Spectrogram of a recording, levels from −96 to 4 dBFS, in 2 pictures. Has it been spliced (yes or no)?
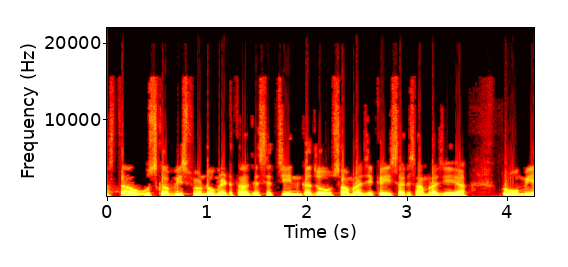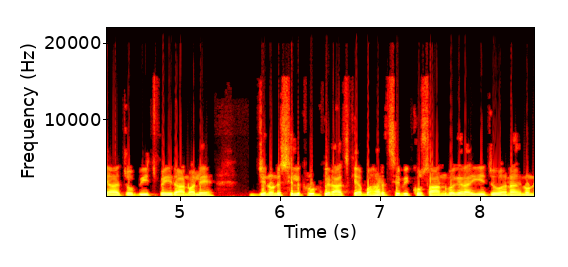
no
